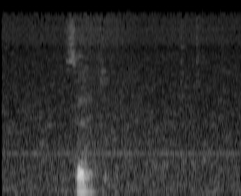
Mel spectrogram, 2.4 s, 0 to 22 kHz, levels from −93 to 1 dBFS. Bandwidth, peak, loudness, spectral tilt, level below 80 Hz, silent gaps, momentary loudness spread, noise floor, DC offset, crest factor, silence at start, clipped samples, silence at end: 16.5 kHz; -12 dBFS; -29 LUFS; -7 dB/octave; -64 dBFS; none; 27 LU; -58 dBFS; under 0.1%; 24 dB; 0.7 s; under 0.1%; 1.5 s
